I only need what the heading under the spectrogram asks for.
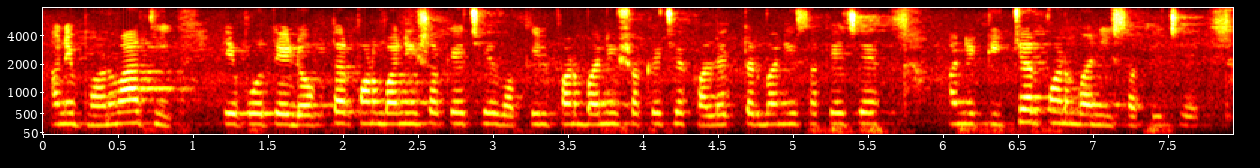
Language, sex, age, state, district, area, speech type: Gujarati, female, 30-45, Gujarat, Morbi, urban, spontaneous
